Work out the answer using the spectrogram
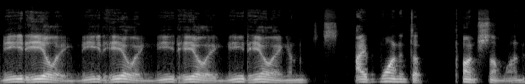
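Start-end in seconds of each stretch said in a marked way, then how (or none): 0.0-2.9 announcer voice callout, repeated over and over. Speaker recalling a repeated in-game call-out, in the Paladins announcer voice. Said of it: "this announcer's voice just going".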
